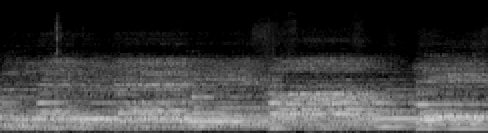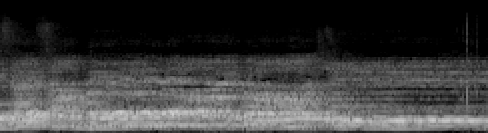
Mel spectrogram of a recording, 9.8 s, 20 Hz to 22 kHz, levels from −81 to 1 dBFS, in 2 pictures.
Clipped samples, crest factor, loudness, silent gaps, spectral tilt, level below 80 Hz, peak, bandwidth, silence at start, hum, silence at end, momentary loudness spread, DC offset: under 0.1%; 14 dB; -22 LUFS; none; -7 dB/octave; -78 dBFS; -8 dBFS; 11 kHz; 0 s; none; 0 s; 4 LU; under 0.1%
